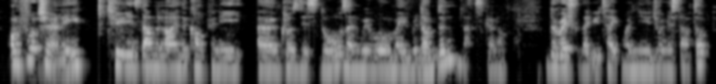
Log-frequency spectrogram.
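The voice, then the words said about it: Slight French accent. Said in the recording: “I have a bit of a French accent”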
